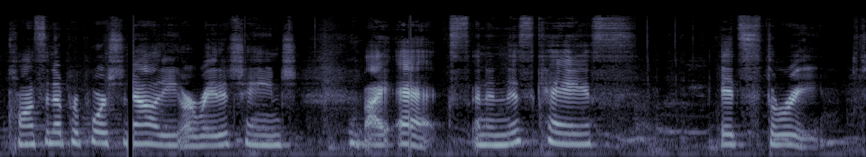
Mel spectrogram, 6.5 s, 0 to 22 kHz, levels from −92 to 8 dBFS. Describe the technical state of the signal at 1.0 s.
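At 1.0 s the signal sits inside a block of digital silence running from 0.96 to 1.01 s, roughly 46 ms, a length that fits a 2048-sample buffer left unfilled. The audio drops straight to silence and returns without any fade, so each edge produces a sharp discontinuity. At this length the result is a short, distinct hole in the sound, not a single tick.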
